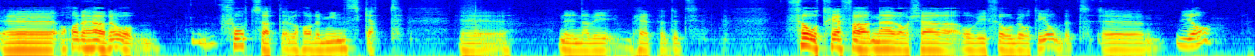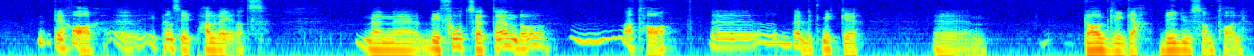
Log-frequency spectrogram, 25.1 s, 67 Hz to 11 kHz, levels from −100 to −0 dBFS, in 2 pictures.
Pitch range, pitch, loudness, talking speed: 115-150 Hz, 125 Hz, -27 LUFS, 115 wpm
